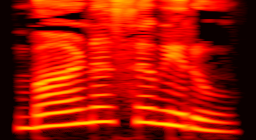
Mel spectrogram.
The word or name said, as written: ಬಾಣಸವಿರು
